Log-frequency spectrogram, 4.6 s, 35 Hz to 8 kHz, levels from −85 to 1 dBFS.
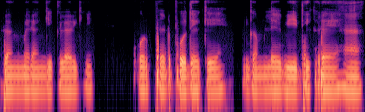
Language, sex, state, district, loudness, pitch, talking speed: Hindi, male, Uttar Pradesh, Shamli, -20 LUFS, 100 Hz, 170 wpm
